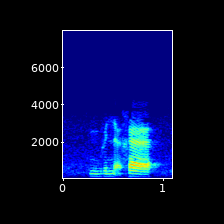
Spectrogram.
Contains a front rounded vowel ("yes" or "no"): yes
